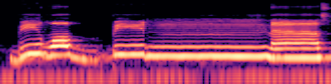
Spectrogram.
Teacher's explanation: نا کو تھوڑا سا لمبا کر جانا ہے کیونکہ ادھر الف مدہ ہے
